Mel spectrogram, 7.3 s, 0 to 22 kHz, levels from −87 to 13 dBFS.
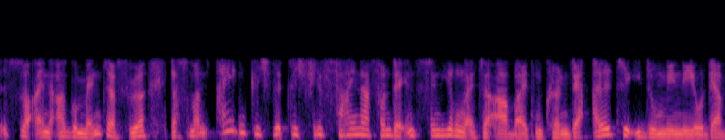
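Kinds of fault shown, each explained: AMR narrowband mobile codec: the speech comes through a low-rate mobile phone codec that rebuilds the voice from a vocal-tract model plus sparse pulses, and here it's working hard, with heavy damage, a buzzy synthetic edge pointing to roughly 5 kbps, and nothing above about 3.8 kHz.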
